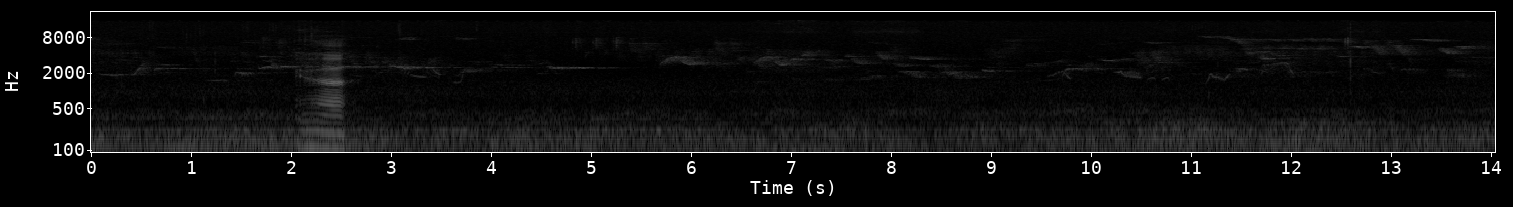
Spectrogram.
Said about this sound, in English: I think the birds are saying it better than either of us can, aren't they? Yeah, they are really, like. They sing that fucking song.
